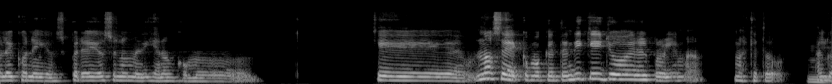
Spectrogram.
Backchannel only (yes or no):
no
